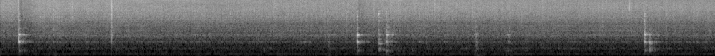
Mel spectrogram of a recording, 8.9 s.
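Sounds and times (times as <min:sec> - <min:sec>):
shrimp and onion sizzling in a pan over medium heat: 0:00.0 - 0:08.9.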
